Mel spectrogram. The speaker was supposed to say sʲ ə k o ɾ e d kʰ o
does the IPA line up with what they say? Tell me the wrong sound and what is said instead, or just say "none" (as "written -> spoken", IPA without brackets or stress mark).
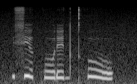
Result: none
